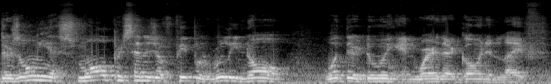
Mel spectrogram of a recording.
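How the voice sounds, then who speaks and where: A man speaks at a moderate pace and fairly high pitch with ordinary pitch variation, backed by audible room echo and noticeable background noise. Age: young. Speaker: self-help coach. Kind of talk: motivational monologue.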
